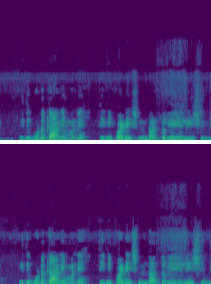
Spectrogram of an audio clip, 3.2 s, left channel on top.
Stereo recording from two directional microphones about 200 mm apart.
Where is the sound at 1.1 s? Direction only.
50° right (ahead or behind).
